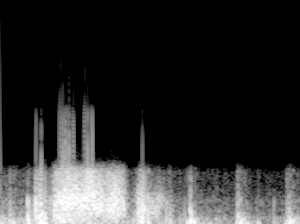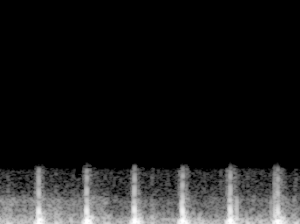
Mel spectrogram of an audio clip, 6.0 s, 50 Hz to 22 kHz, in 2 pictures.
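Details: Heart sounds through a stethoscope after physical workload: rapid, regular heartbeat, about 125 beats a minute; an expected fast heartbeat after exertion.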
